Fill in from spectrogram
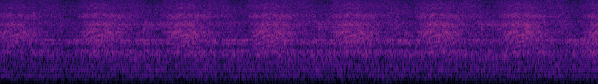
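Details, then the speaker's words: American Flyer Berkshire locomotive smoke unit after repair, running on original-formula smoke fluid: soft hissing puffs about twice a second over steady fan whir; smoking well and chuffing properly, bench test before reinstalling. "Smoking pretty good and now we'll see if she'll start chuffing. There she goes."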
